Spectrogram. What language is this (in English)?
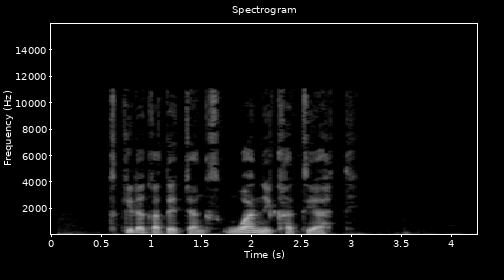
Western Highland Purepecha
